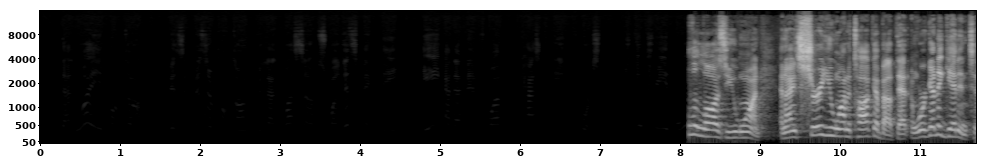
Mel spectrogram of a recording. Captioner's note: speaking French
